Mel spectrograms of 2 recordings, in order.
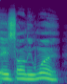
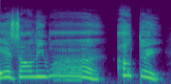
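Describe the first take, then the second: First: Said in the usual way. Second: High, drawn-out rap ad-lib; signature ad-lib. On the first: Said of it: "But I stopped saying it". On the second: Shown as a demonstration. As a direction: stretch it out high like a track tag. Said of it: "used to have an ad lib that say".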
